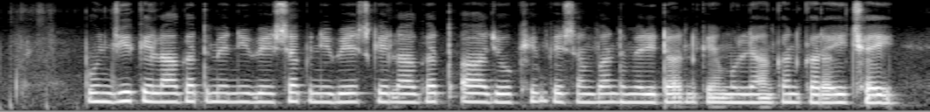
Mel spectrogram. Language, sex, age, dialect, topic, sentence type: Magahi, female, 18-24, Western, banking, statement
